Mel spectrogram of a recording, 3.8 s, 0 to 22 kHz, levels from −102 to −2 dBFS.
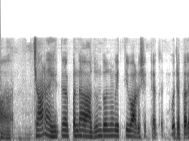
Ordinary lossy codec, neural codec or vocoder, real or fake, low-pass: none; codec, 16 kHz in and 24 kHz out, 0.6 kbps, FireRedTTS-2 codec; fake; 7.2 kHz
